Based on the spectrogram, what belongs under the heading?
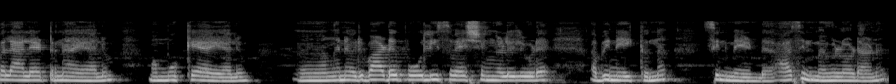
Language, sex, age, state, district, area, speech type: Malayalam, female, 45-60, Kerala, Kasaragod, rural, spontaneous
